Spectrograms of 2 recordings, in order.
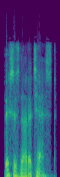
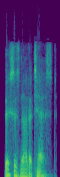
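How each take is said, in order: Both takes have the same delivery.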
